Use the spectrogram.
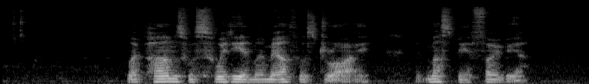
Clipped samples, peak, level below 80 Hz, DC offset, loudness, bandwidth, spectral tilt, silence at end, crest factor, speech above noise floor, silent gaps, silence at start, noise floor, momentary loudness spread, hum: under 0.1%; -6 dBFS; -58 dBFS; under 0.1%; -26 LUFS; 16 kHz; -6.5 dB/octave; 0.65 s; 20 dB; 34 dB; none; 1.3 s; -59 dBFS; 14 LU; none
